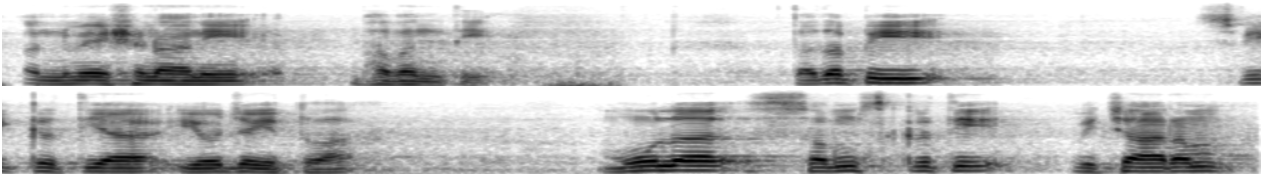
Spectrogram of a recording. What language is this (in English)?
Sanskrit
